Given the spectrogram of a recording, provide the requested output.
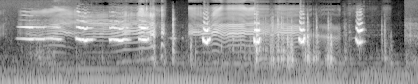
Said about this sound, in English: Uh, Mia makes her way down to the storage basement. While she is down there, you hear the sound of her baby crying.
